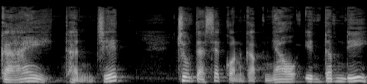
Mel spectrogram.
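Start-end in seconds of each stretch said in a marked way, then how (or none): none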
